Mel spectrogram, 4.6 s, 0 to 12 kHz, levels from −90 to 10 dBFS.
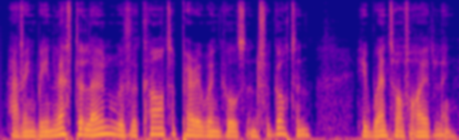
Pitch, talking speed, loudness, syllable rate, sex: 120 Hz, 195 wpm, -18 LUFS, 6.1 syllables/s, male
